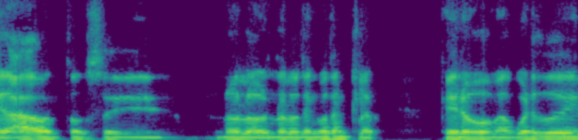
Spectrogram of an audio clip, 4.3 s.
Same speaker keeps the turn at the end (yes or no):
yes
